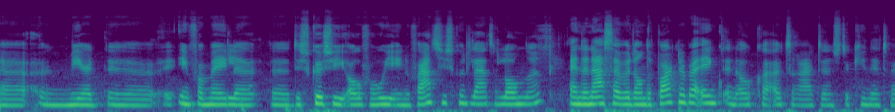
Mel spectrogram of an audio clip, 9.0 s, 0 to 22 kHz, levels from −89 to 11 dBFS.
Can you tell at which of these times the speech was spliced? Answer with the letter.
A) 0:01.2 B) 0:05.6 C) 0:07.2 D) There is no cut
C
